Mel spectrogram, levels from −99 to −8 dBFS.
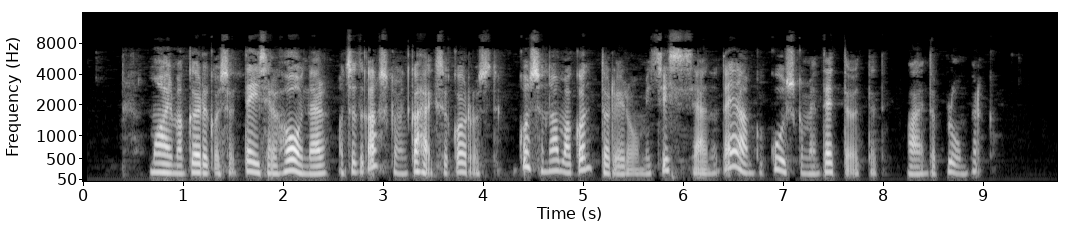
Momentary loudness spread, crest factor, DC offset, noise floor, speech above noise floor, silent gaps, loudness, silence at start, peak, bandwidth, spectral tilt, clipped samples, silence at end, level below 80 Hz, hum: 13 LU; 22 dB; under 0.1%; -78 dBFS; 55 dB; none; -23 LUFS; 0.4 s; -2 dBFS; 10.5 kHz; -3 dB/octave; under 0.1%; 0.75 s; -66 dBFS; none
